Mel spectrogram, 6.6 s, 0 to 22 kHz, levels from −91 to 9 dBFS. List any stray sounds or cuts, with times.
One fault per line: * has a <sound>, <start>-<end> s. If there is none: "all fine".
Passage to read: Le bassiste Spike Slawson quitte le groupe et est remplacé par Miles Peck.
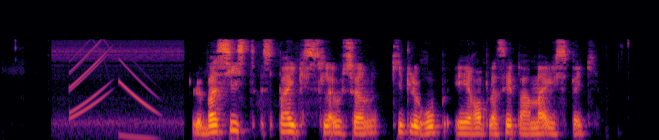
* has a chirp, 0.7-1.7 s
